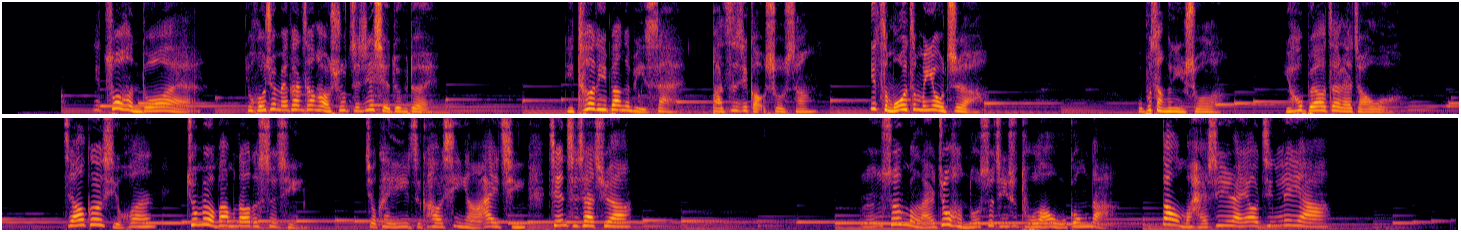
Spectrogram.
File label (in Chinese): 方言类 港台腔影视台词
